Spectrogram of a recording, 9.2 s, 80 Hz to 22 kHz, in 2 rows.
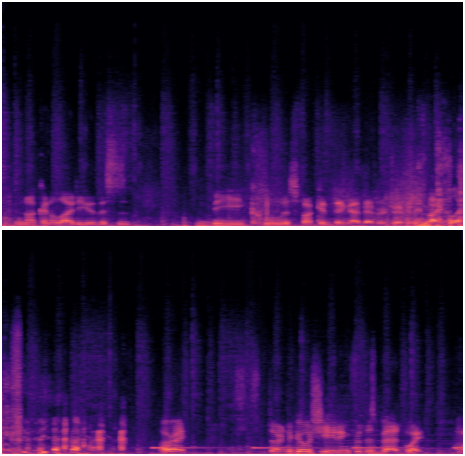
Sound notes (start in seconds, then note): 4.2 laughter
